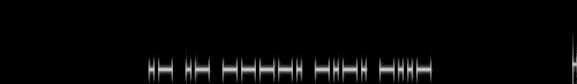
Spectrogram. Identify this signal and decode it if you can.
Morse code, heard as a keyed tone, about 25 wpm, 700 Hz. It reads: AA9CX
